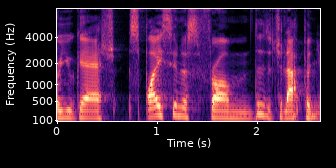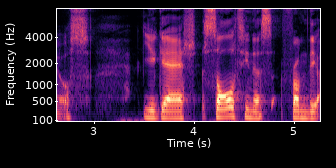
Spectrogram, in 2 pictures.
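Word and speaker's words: jalapeños: Jalapenos. There's a little tilde over the end.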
